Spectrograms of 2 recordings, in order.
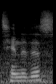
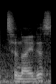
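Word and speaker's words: tinnitus: so it's called really it's called tenus or tenius however you want to pronounce it um so we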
